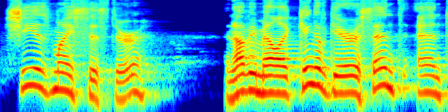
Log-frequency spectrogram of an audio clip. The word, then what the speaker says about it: Abimelech: So our topic this week is Abraham and Abimelech, or maybe better pronounced, Avimelech. And if we're going to pronounce Avimelech as Avimelech, maybe we should have been pronouncing Abraham as Avraham.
